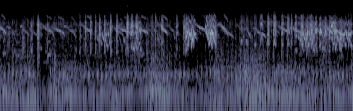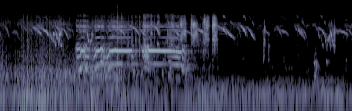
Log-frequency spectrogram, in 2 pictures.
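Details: Budgies sing in lively chatter, rapid high chirps and down-slurred tweets tumbling over one another, interrupted by a clear, sustained squeaky whistle with buzzy overtones before the twittering resumes.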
